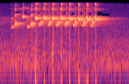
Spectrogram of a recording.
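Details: Second-place champion European goldfinch singing copia Malaga: a quick, bright rattle of evenly spaced high chirps rolled into a trill of under two seconds.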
